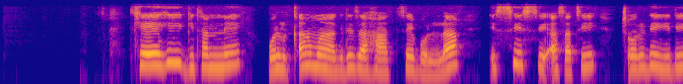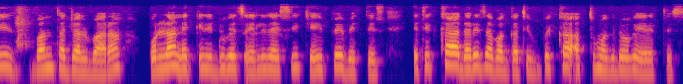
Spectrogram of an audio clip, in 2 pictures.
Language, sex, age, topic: Gamo, female, 25-35, government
